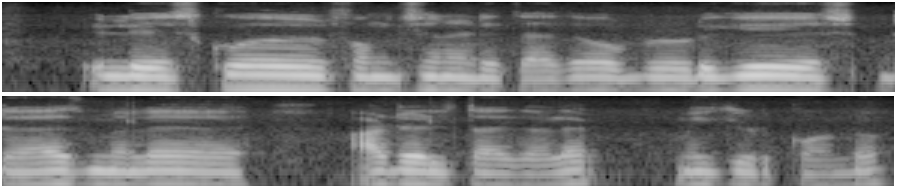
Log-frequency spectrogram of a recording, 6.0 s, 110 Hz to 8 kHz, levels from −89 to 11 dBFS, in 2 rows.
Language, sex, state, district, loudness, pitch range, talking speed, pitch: Kannada, male, Karnataka, Bangalore, -18 LUFS, 110-115 Hz, 140 wpm, 115 Hz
